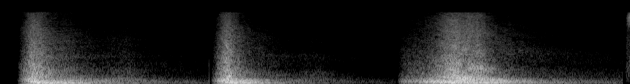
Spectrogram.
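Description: Three whoosh sound effects of a title intro, about two seconds apart. The first two hit sharply and fade away; the third swells up more slowly before fading.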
